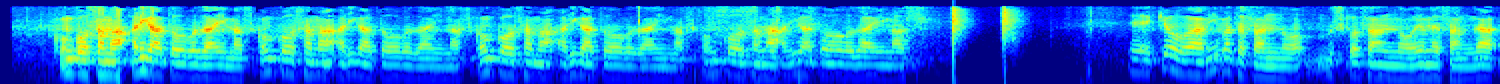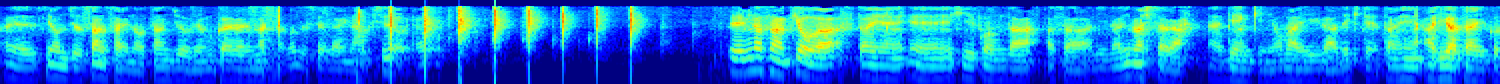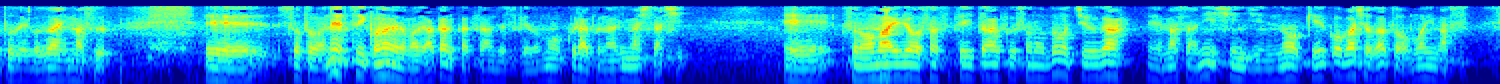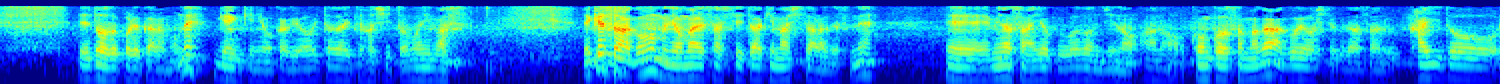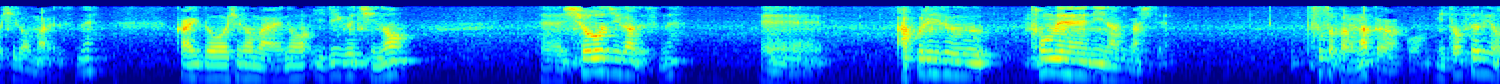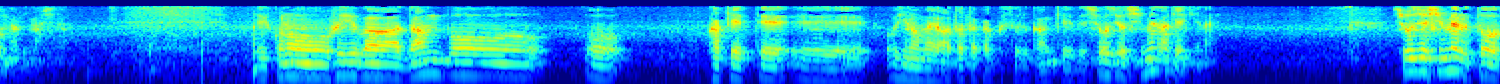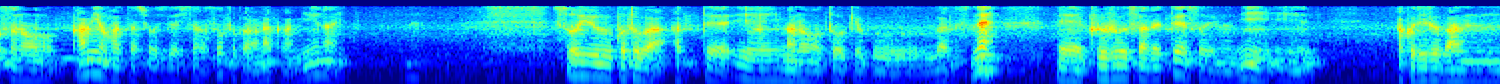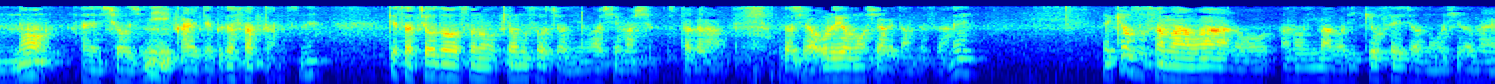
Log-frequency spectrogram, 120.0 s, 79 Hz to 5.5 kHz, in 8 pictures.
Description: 令和６年１１月８日（朝）のお話が、音声ブログとして更新されています。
